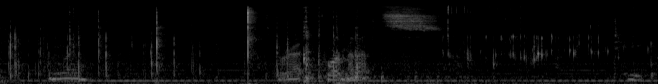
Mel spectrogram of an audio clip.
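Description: Small handling noises, clicks and a crinkle of a paper tea filter, mixed with quiet mumbled speech, and a short breathy sniff about four seconds in as the steeped tea is smelled.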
